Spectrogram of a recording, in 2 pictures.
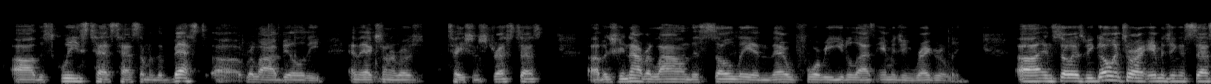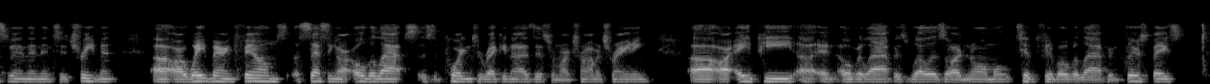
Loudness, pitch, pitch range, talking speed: -29 LUFS, 120 Hz, 115-135 Hz, 200 wpm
